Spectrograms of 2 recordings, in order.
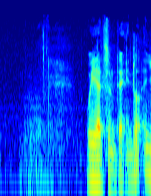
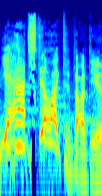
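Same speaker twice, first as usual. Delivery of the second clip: put-on eager young man; 5 dB louder than usual. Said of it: "the young was saying".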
